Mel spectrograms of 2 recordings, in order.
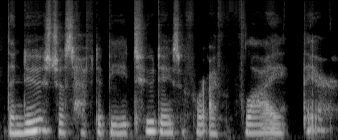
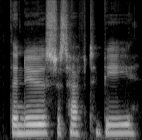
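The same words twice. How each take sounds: First: Breathy whisper, slow, much softer; secretive whispered repeat. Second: Said in the usual way. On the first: Shown as a demonstration. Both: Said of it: "Say that one more time".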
